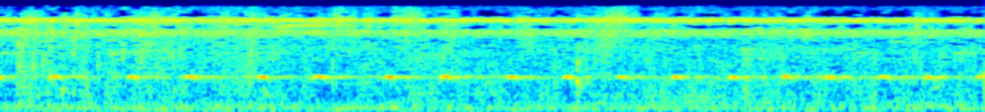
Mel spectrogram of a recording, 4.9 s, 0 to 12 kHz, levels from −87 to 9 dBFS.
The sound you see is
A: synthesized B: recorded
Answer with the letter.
A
